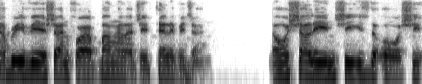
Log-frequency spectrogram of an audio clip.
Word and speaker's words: Shaleen: Not Shaleen. How would you pronounce it? Shaleen. Oh, Shaleen. Yeah. Like Sha, and then you lean to the side, like that.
